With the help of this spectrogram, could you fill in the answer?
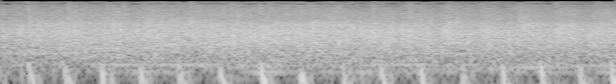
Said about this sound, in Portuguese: Se você crê nisso, dê uma salva de palmas a Jesus.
